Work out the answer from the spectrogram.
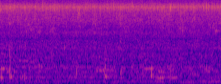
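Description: Steady sizzle of small onions, garlic and tomatoes frying in sesame oil in a kadai.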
